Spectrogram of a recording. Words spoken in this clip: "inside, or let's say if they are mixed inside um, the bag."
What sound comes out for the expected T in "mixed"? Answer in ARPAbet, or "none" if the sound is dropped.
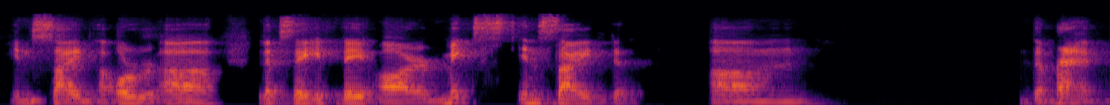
T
